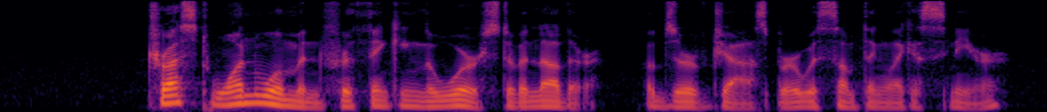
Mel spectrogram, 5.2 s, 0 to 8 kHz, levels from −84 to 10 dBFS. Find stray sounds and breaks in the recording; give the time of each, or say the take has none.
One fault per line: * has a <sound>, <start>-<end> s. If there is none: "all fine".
all fine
